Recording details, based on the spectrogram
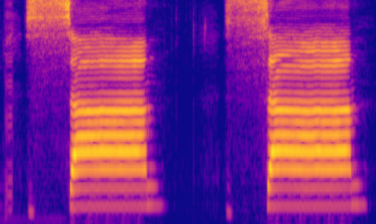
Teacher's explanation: را، زا کو تھوڑا سا کھینچیں گے۔ زا کو ادا کرتے وقت سیٹی کی طرح تیز آواز نکلے گی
